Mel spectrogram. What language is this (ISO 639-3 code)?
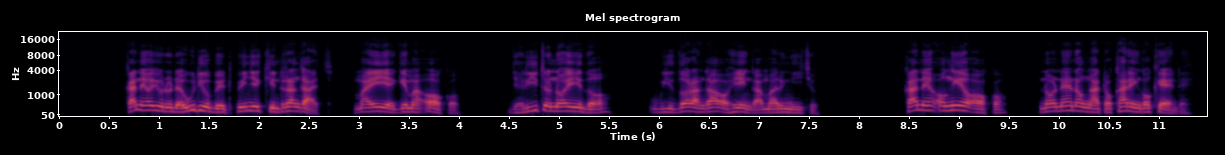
luo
